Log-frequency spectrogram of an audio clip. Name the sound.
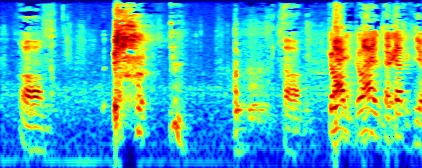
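coughing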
